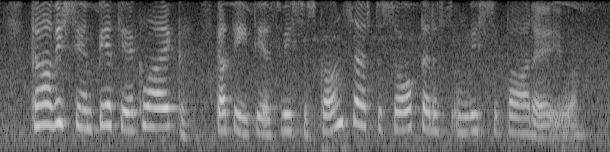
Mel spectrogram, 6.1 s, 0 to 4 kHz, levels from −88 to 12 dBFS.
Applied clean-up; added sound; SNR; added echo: none; Drip; 19 dB; none.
